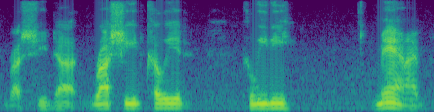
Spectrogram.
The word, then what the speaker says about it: Rashid Khalidi: Rashida Khalid, not Rashida, Rashid Khalidi. Man, I butchered that name.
